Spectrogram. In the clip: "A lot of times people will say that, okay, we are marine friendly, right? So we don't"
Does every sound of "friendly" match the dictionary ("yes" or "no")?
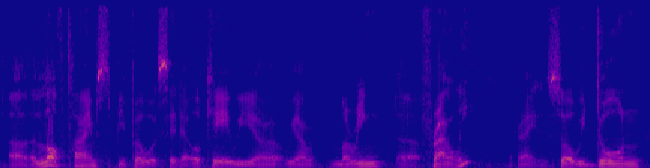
yes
